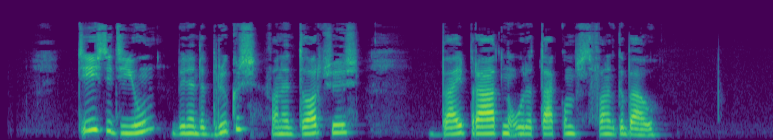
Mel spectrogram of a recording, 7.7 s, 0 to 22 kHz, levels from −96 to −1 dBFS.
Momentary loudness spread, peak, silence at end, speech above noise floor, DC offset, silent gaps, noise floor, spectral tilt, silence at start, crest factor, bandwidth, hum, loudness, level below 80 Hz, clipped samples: 10 LU; -2 dBFS; 1.15 s; 53 dB; under 0.1%; none; -74 dBFS; -5 dB/octave; 0.8 s; 20 dB; 11.5 kHz; none; -22 LUFS; -74 dBFS; under 0.1%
